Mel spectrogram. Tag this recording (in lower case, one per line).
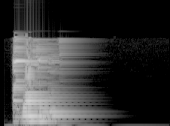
speech
speech synthesizer
human voice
